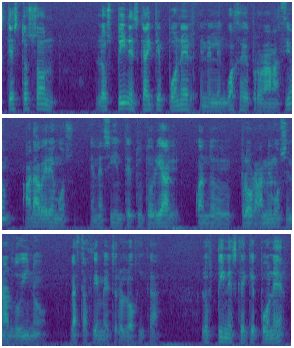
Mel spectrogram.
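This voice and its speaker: A man giving an informal hands-on technical tutorial, explaining step by step and often repeating and rephrasing as he goes. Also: fairly low pitch. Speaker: tutorial presenter.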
